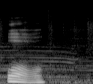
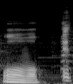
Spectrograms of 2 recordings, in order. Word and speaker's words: Louisville: And my favorite way of hearing you pronounce it is Lowell. What was that? Lowell. I swear it's the way the locals say it. Lowell.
